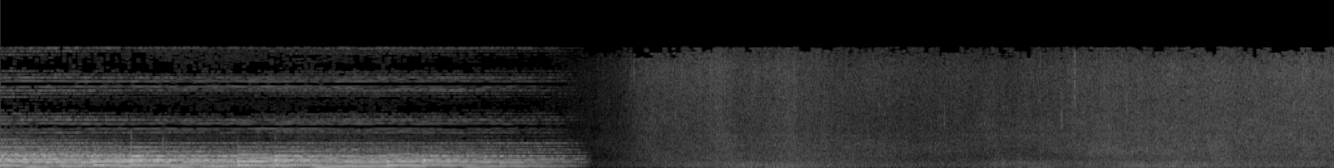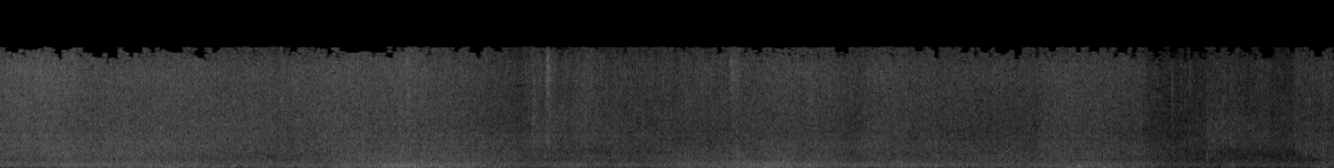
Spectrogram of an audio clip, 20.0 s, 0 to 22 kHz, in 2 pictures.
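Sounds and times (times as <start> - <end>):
soft music: 0.0 - 4.4.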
